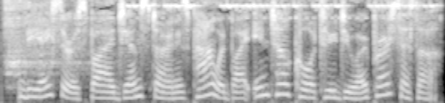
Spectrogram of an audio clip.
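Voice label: AU English, Australian English; ACER Gemstone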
